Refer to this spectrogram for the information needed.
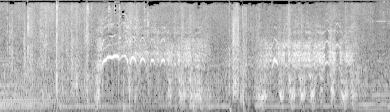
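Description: A horse whinnies twice in high, wavering calls, with hooves clopping on hard ground underneath and a steady low hum in the background. Nobody speaks.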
